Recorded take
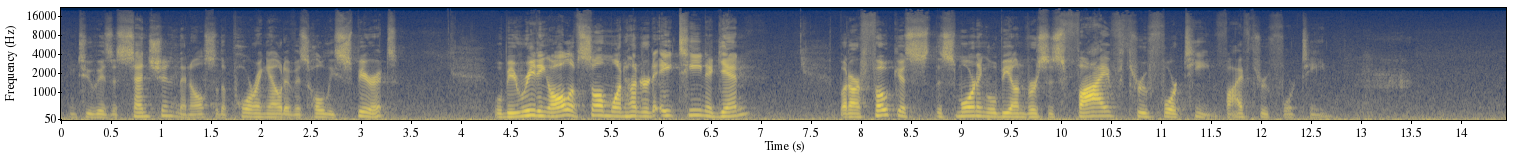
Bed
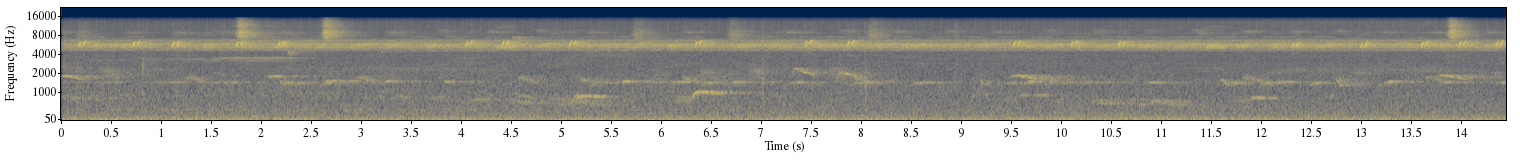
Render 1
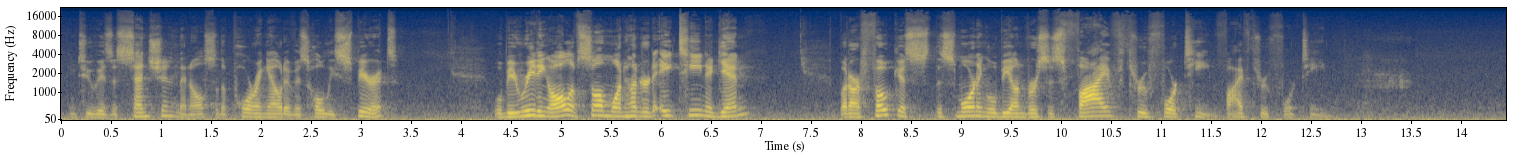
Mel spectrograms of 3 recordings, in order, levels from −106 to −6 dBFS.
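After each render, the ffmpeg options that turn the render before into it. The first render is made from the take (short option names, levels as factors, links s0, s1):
-af "afftdn=nr=6:nf=-42"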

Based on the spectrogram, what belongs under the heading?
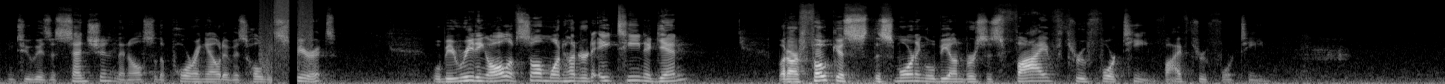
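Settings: -filter_complex "[0:a]asplit=3[s0][s1][s2];[s0]afade=t=out:st=2.58:d=0.02[s3];[s1]aeval=exprs='val(0)*gte(abs(val(0)),0.0501)':c=same,afade=t=in:st=2.58:d=0.02,afade=t=out:st=3.12:d=0.02[s4];[s2]afade=t=in:st=3.12:d=0.02[s5];[s3][s4][s5]amix=inputs=3:normalize=0,asettb=1/sr,asplit=3[s6][s7][s8];[s6]atrim=end=7.834[s9];[s7]atrim=start=7.83:end=8.92,asetpts=PTS-STARTPTS,afade=t=in:d=0.004:c=qsin,afade=t=out:st=1.086:d=0.004:c=qsin,acontrast=80[s10];[s8]atrim=start=8.916[s11];[s9][s10]acrossfade=d=0.004:c1=hsin:c2=qsin[s12];[s12][s11]acrossfade=d=0.004:c1=qsin:c2=hsin"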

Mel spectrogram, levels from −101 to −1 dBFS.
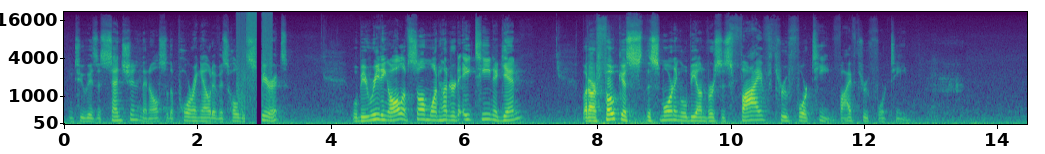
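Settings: -af anull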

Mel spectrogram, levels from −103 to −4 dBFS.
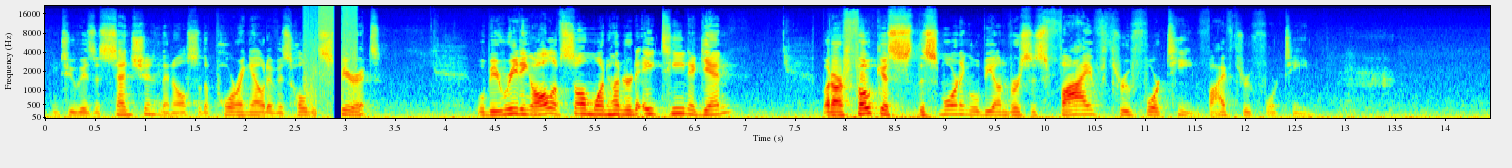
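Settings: -filter_complex "[0:a]asettb=1/sr,asplit=3[s0][s1][s2];[s0]atrim=end=5.364[s3];[s1]atrim=start=5.36:end=6.4,asetpts=PTS-STARTPTS,afade=t=in:d=0.004:c=qsin,afade=t=out:st=1.036:d=0.004:c=qsin,tiltshelf=f=900:g=6[s4];[s2]atrim=start=6.396[s5];[s3][s4]acrossfade=d=0.004:c1=hsin:c2=qsin[s6];[s6][s5]acrossfade=d=0.004:c1=qsin:c2=hsin,asplit=3[s7][s8][s9];[s7]atrim=end=8.932[s10];[s8]atrim=start=8.928:end=9.582,asetpts=PTS-STARTPTS,volume=0.668[s11];[s9]atrim=start=9.578[s12];[s10][s11]acrossfade=d=0.004:c1=hsin:c2=hsin[s13];[s13][s12]acrossfade=d=0.004:c1=hsin:c2=hsin"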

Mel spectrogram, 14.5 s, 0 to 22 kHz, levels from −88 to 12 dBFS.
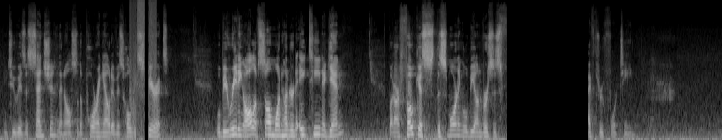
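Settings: -filter_complex "[0:a]asplit=4[s0][s1][s2][s3];[s0]atrim=end=7.83,asetpts=PTS-STARTPTS,afade=t=out:st=7.826:d=0.004:c=hsin:silence=0.188365[s4];[s1]atrim=start=7.83:end=10.14,asetpts=PTS-STARTPTS,afade=t=in:d=0.6:silence=0.188365,afade=t=out:st=2.306:d=0.004:c=hsin[s5];[s2]atrim=start=10.14:end=11.77,asetpts=PTS-STARTPTS,volume=0[s6];[s3]atrim=start=11.77,asetpts=PTS-STARTPTS,afade=t=in:d=0.004:c=hsin[s7];[s4][s5][s6][s7]concat=n=4:v=0:a=1"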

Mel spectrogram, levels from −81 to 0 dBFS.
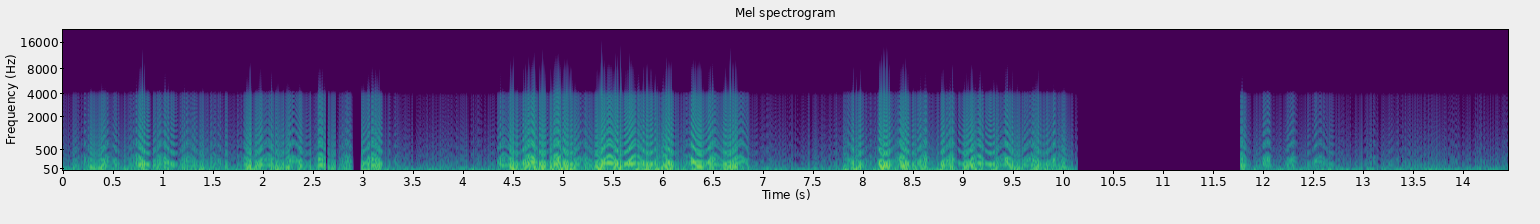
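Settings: -af "aresample=8000,acrusher=samples=23:mix=1:aa=0.000001:lfo=1:lforange=13.8:lforate=3.8,aresample=44100,asoftclip=type=tanh:threshold=0.178"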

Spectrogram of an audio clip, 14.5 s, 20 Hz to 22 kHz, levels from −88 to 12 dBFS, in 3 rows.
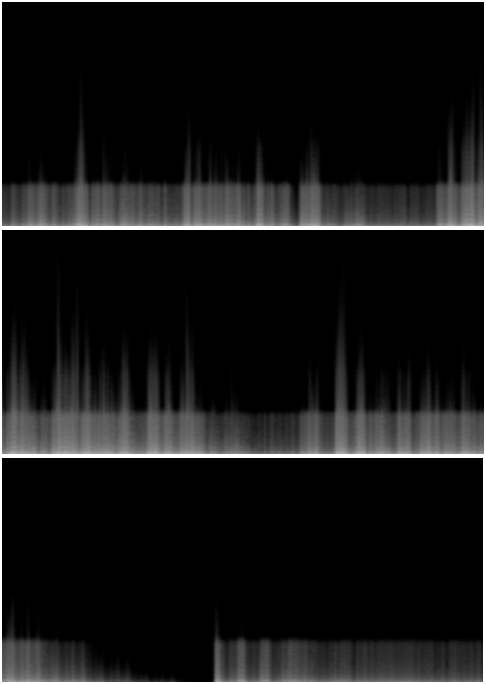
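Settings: -filter_complex "[0:a]asplit=2[s0][s1];[s1]adelay=16,volume=0.224[s2];[s0][s2]amix=inputs=2:normalize=0,asplit=2[s3][s4];[s4]adelay=447,lowpass=f=1700:p=1,volume=0.316,asplit=2[s5][s6];[s6]adelay=447,lowpass=f=1700:p=1,volume=0.18,asplit=2[s7][s8];[s8]adelay=447,lowpass=f=1700:p=1,volume=0.18[s9];[s3][s5][s7][s9]amix=inputs=4:normalize=0"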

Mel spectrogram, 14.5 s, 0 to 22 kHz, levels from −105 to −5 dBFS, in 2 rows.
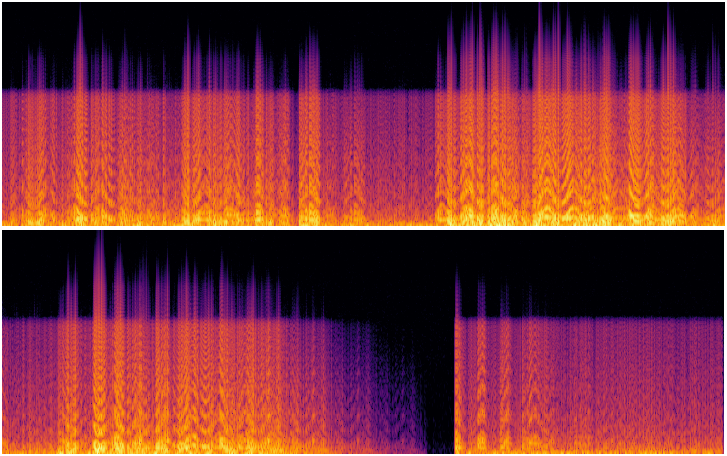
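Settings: -af "volume=2.37"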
